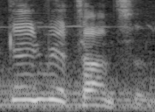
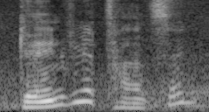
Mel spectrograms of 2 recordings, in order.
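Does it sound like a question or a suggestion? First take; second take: suggestion; question. First: It is said with a suggesting tune. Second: It is said with a questioning tune. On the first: The speaker proposes that they go dancing. "I just change the tone of my voice" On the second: The speaker asks whether they are going dancing. "the wir form in the form of a question"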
